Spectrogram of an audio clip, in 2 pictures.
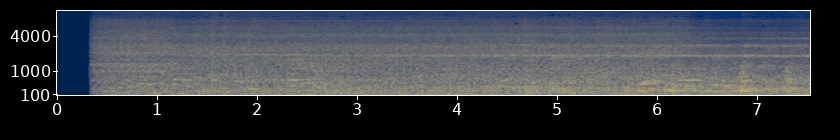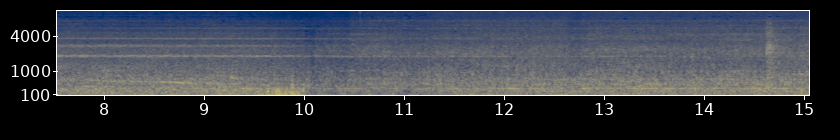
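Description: Taipei Metro C301 electric train pulling into a station and braking: a steady rumble of wheels on rail, with the electric drive's whine falling in pitch as it slows. A loud low surge just before ten seconds, then the noise drops as the train nears a stop.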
